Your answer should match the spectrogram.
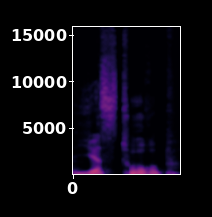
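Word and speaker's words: Jess Thorup: Jes Torup, so wird er tatsächlich ausgesprochen, soll die Fuggerstädter wieder stabilisieren.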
